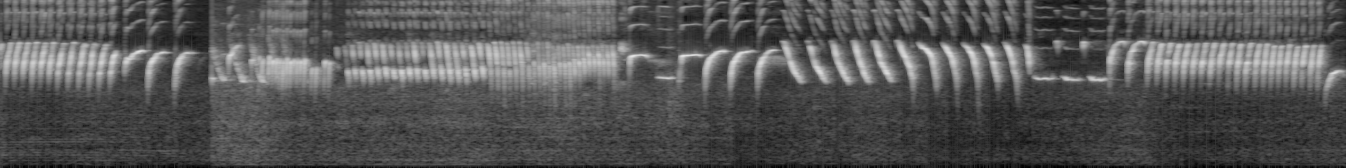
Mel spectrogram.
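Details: Young canary (kenari paud) singing, meant to lure silent canaries to sing along; long varied song of rapid trills, harsh buzzy rolls and strings of swooping whistled notes, loud and continuous.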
